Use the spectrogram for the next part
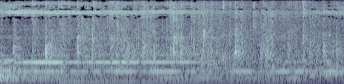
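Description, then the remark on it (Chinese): Wedding guests applaud with a steady patter of clapping that carries through the whole moment, layered over sustained background music with held tones, as the newlyweds raise their ring-wearing hands high after the ring exchange. “加入新人将戴有戒指的手高高举起，展示给在场的来宾，接受大家掌声的祝福。”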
